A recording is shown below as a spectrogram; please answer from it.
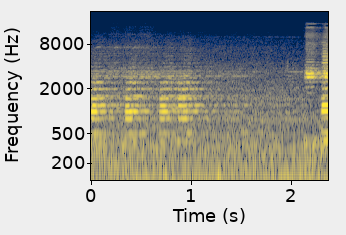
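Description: Car horns tooting in a run of short honks, thickest in the first second and then trailing off into a fainter held tone, over the low rumble of a car driving slowly past.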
